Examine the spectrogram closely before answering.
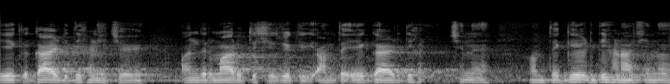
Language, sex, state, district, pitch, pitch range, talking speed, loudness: Garhwali, male, Uttarakhand, Tehri Garhwal, 100 Hz, 100-105 Hz, 135 wpm, -19 LUFS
